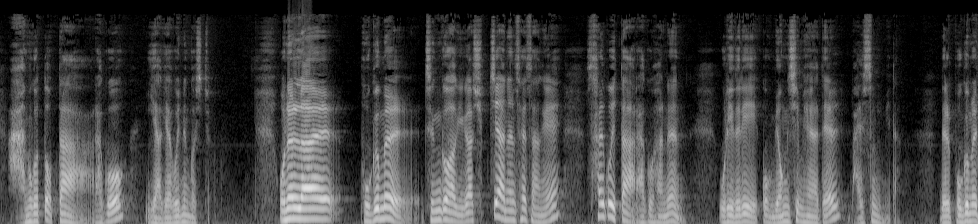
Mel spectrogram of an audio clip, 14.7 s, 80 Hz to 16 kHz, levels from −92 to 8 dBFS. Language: Korean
